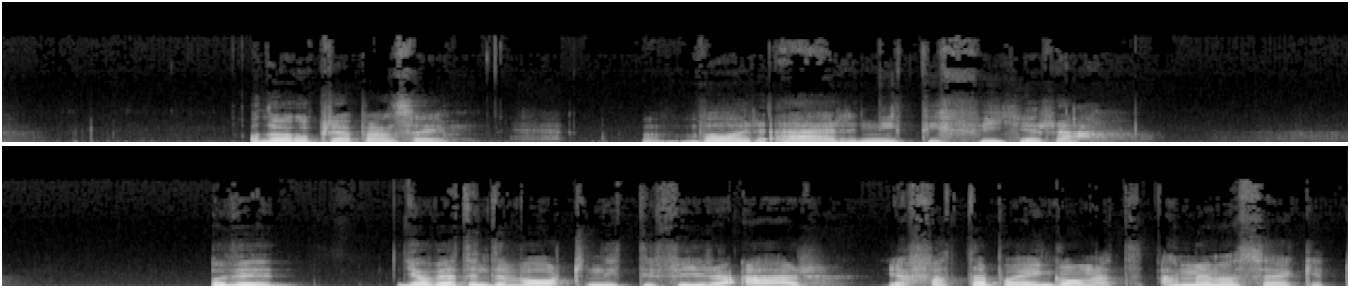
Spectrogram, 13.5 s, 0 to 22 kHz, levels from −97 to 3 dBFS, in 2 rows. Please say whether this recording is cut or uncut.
uncut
